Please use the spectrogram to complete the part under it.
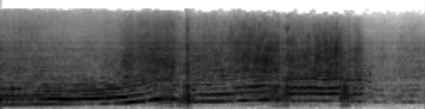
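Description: A racing car accelerates away, its engine note climbing and then fading.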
